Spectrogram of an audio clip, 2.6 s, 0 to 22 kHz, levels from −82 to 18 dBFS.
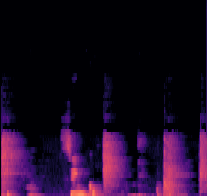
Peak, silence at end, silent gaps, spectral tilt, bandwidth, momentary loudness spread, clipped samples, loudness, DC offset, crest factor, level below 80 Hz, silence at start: -2 dBFS; 0 s; none; -3.5 dB/octave; 9 kHz; 21 LU; under 0.1%; -17 LUFS; under 0.1%; 16 dB; -56 dBFS; 0 s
